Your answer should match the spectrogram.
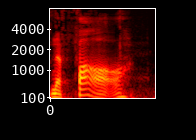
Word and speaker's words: NAFAL: NAFL is actually an abbreviation. It's actually pronounced NAFAL.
